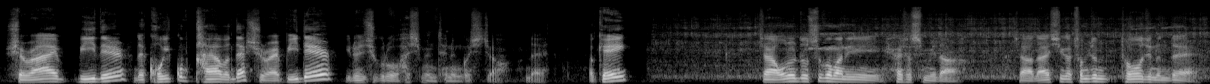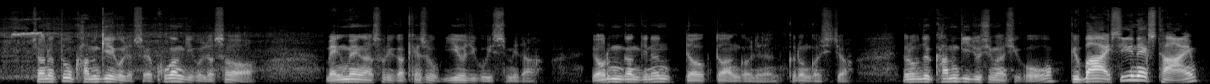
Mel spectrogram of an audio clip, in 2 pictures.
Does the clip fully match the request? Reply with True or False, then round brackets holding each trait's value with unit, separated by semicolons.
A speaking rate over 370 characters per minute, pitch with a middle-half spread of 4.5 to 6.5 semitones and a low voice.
True (395 characters per minute; 5.2 semitones; 125 Hz)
